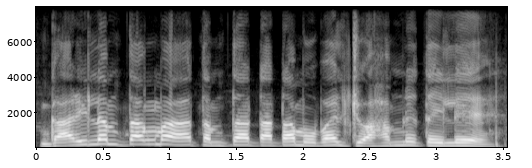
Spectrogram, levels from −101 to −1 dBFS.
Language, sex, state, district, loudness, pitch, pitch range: Wancho, male, Arunachal Pradesh, Longding, -14 LUFS, 185 Hz, 165-200 Hz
